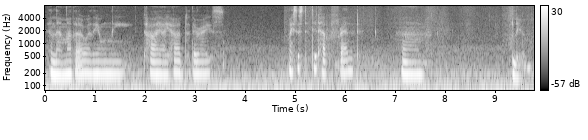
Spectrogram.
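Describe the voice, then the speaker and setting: A woman performing a whispered ASMR roleplay as a regretful, solemn alien princess, with a breathy, hushed, halting delivery. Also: mid-range voice, a little hiss or hum, low-quality recording. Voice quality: breathy whisper with soft creak. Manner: slow, halting, hushed storytelling.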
